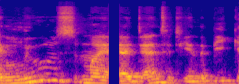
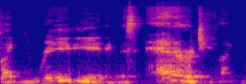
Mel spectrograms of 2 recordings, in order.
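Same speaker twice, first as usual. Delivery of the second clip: whisper; 5 dB quieter than usual. Retold or imitated. Describing a deep meditation state.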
